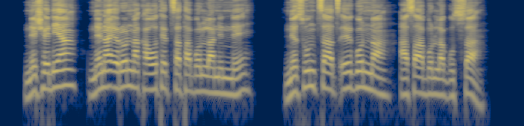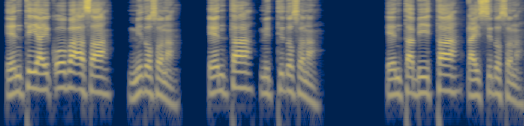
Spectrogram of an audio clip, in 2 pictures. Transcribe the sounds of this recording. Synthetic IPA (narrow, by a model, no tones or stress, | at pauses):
nɛʃ̬ɛnɪjaːnɛnɐɛɾɔnːɐkɐwɔt̪ɛt͡sːɐt̪ɐbɔlːɐnɪnːɛ | nɛsʊnt͡sːaːt͡sʼe̞ːɡɔnːɐʔːsaːbɔlːɐɡʊsːaː | ʔɛnt̪ːɪjɐjkʼo̞ːbɐːsaː | mɪd̪ɔsɔnɐ̰ | ʔɛnt̪ːaːmɪt̪ːɪd̪ɔsɔnɐ̰ | ʔɛnt̪ːɐbiːt̪ːaːɗɐjsːɪd̪ɔsɔnɐ̰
